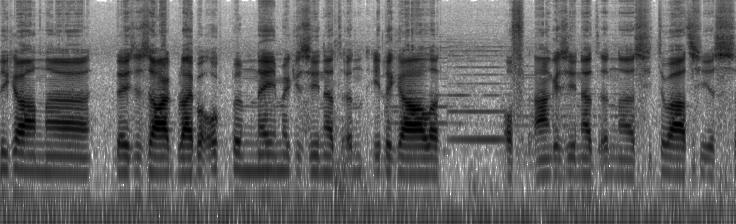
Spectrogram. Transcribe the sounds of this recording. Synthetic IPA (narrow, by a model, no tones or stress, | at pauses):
diɣaːn | deːzəzaːk̚blɛjbaok̚bəneːməɣəzinɦətənileɣaːlə | ʔɔfaːnɣəzinɦətənsityaːtsiɪs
